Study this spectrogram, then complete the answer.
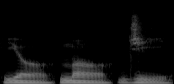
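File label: "yomoji", concatenated syllables; Affixing experiment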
